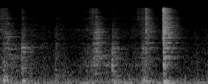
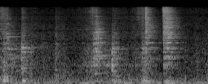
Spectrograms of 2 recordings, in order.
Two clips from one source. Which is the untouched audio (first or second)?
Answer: second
